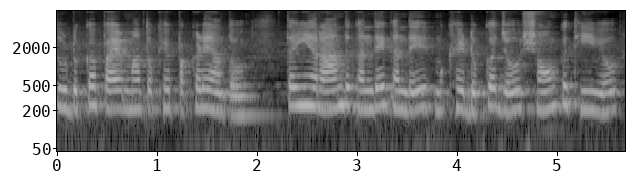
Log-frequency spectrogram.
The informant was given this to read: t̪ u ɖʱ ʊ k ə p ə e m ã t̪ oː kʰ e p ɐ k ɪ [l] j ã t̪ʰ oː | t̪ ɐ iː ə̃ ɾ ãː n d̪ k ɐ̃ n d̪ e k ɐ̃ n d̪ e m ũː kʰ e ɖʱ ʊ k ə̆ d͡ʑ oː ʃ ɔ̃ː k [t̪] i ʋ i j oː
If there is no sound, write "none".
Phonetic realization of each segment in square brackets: ɽ, t̪ʰ

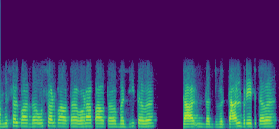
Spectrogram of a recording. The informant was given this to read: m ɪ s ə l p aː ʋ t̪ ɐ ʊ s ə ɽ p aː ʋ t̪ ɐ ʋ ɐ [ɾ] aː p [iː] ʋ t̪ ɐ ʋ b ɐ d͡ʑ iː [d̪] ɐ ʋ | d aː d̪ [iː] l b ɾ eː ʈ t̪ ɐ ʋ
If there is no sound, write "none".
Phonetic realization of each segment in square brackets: ɽ, aː, t̪, aː

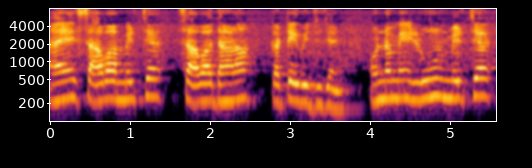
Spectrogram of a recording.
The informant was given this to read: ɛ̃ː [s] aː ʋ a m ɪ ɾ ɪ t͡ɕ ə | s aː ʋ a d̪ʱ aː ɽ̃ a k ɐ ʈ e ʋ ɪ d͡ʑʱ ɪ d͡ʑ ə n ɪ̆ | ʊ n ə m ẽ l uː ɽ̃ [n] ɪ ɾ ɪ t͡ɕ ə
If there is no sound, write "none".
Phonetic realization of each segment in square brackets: s, m

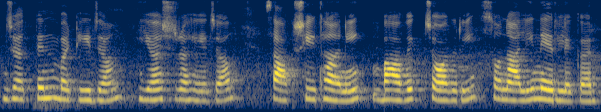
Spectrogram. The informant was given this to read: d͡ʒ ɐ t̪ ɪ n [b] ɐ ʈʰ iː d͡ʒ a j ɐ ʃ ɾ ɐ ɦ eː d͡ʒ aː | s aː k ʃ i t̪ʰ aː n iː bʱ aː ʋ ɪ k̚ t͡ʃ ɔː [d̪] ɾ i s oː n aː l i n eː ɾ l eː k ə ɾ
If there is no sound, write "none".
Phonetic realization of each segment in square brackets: b, d̪

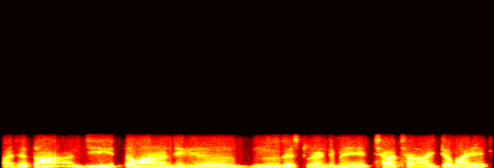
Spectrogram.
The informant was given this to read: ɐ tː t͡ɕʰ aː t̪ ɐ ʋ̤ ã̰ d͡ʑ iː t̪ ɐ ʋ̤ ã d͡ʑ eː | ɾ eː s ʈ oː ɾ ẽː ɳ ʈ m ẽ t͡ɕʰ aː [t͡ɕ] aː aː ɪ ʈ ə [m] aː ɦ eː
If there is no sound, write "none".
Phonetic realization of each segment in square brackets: t͡ɕʰ, m

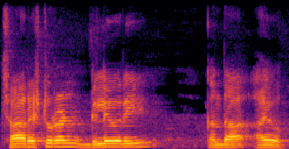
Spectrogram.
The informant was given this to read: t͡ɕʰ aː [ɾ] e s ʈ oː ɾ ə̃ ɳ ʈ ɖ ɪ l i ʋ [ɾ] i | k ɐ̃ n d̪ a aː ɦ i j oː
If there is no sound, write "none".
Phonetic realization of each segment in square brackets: ɾ, ɾ

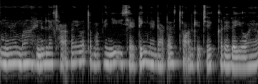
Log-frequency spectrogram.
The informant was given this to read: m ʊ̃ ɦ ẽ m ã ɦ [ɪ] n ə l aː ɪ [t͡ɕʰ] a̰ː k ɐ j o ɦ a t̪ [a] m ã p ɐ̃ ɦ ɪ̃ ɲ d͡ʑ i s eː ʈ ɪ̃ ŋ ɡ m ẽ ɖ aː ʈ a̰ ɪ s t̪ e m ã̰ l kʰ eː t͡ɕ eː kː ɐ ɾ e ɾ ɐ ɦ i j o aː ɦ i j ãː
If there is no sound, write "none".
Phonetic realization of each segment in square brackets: ɪ, t͡ɕʰ, ɐ

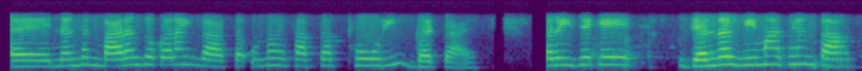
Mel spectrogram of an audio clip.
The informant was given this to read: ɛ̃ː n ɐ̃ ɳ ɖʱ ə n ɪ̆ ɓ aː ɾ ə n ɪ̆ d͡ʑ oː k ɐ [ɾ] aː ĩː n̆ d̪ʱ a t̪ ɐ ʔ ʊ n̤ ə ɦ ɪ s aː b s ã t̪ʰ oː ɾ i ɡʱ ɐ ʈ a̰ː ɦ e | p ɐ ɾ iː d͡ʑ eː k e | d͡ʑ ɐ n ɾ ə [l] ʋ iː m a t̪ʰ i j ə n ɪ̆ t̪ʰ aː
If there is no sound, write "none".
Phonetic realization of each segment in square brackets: ɾ, l

